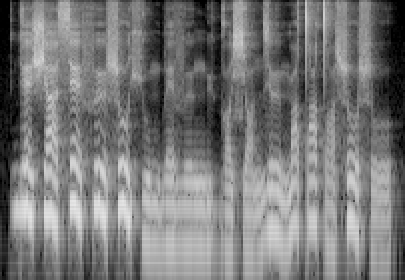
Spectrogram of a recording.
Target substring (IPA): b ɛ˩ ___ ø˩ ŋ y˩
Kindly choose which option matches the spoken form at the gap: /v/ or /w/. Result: v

